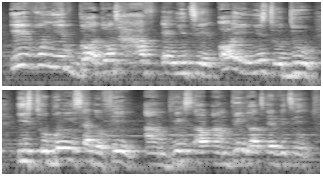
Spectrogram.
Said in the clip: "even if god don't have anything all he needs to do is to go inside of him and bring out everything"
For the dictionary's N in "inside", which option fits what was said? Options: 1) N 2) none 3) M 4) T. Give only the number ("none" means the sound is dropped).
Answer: 1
